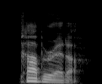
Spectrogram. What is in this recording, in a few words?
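"carburettor" English, Australian accent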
